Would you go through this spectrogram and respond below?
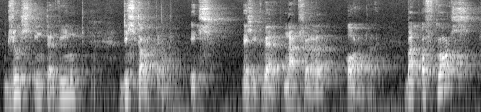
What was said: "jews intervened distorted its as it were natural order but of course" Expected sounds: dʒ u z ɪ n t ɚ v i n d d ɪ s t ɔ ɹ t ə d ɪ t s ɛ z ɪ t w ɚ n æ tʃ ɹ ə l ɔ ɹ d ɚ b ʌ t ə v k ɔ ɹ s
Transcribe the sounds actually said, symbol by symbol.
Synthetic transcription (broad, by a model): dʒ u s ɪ n t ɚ v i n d d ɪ s t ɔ ɹ t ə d ɪ t s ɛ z ɪ t w ɚ n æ tʃ ɹ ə l ɔ ɹ d ɚ b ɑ t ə f k ɔ ɹ s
